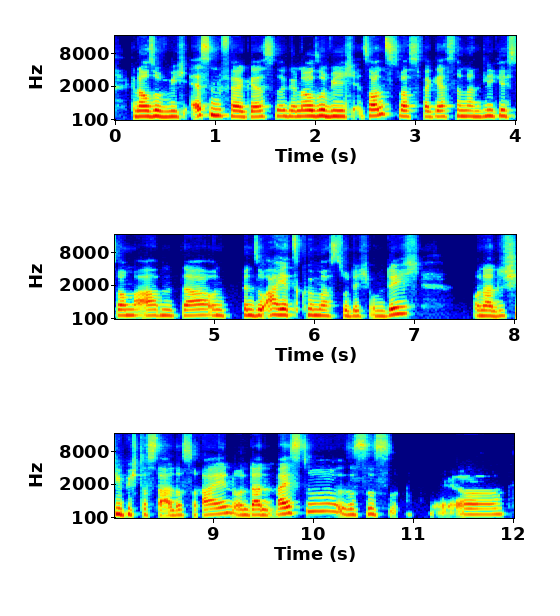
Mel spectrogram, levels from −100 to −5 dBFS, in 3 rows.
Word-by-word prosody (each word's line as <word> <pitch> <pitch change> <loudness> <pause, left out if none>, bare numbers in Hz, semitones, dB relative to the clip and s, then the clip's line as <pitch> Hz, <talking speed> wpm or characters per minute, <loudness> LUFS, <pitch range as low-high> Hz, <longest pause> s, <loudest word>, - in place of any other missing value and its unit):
genauso 205 -1 +4
wie 200 - +1
ich 195 - -8
Essen 245 -1 +3
vergesse, 200 0 0
genauso 215 +1 +4
wie 210 +1 +4
ich 205 - -7
sonst 255 +3 +2
was 205 -1 0
vergesse 205 +2 -2
und - - +1
dann 205 -2 -1
liege 220 +1 -1
ich 215 -2 -3
so 210 - +1
am 210 0 0
Abend 205 -1 -2
da 210 +2 +2
und 200 -1 -4
bin 215 -1 0
so: 210 - +3
„Ah, 225 - +3
jetzt 220 0 +3
kümmerst 200 -3 -3
du 195 - -1
dich 185 0 -7
um 185 - -5
dich.“ 260 +5 +3 0.5
Und 195 - -3
dann 190 -1 +1
schiebe 210 +1 0
ich 205 - -7
das 205 -2 -7
da - - -1
alles 185 +1 -4
rein 220 +7 0
und 190 0 -2
dann, 190 -1 +1
weißt 240 +3 +3
du, 315 0 -3
das 200 0 -4
ist, 210 -1 -5 0.4
äh 205 -2 -4
205 Hz, 220 wpm, -23 LUFS, 200-220 Hz, 0.5 s, genauso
